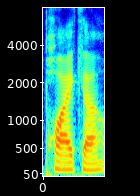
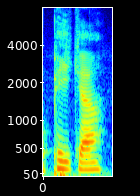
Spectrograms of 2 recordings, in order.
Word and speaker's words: pica: It's called pica or pica, depends on how you pronounce it.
